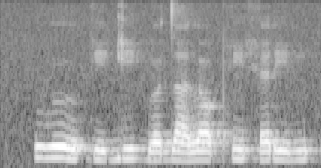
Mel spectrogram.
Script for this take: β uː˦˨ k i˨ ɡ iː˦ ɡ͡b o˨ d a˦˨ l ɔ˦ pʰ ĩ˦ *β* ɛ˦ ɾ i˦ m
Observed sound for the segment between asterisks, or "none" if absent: h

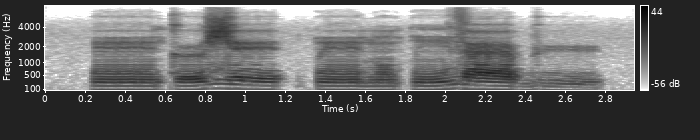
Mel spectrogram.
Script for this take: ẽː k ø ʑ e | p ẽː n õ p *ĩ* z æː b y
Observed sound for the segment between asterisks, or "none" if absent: ĩ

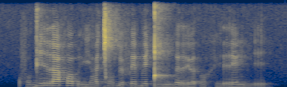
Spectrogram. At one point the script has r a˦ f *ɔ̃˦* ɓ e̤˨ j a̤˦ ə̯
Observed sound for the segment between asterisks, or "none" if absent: ɔ˦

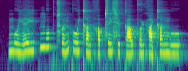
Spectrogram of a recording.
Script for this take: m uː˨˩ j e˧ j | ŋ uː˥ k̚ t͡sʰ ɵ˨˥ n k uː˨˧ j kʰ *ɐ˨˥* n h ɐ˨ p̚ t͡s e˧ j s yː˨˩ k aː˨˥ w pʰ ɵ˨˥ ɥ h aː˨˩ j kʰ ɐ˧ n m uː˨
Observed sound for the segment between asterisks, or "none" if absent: ɐ˨˩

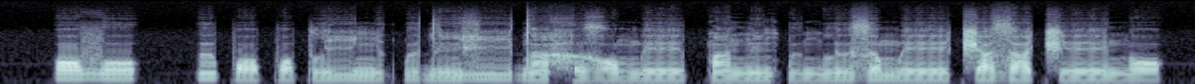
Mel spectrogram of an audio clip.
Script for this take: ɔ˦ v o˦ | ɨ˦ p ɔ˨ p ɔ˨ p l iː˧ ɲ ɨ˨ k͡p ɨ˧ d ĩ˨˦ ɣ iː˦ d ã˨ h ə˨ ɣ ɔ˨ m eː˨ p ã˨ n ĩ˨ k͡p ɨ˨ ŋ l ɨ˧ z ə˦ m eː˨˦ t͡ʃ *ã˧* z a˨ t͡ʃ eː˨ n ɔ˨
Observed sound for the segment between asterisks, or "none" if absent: a˧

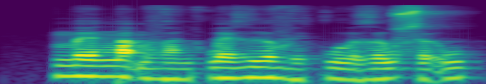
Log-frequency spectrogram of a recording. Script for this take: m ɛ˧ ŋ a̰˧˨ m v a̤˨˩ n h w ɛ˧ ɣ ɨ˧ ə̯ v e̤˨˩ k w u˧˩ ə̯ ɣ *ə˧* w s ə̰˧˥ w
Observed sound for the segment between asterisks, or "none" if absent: ə˨˦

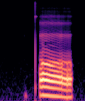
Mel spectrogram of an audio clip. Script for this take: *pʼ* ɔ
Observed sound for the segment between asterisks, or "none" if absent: pʼ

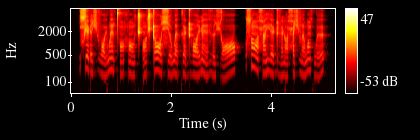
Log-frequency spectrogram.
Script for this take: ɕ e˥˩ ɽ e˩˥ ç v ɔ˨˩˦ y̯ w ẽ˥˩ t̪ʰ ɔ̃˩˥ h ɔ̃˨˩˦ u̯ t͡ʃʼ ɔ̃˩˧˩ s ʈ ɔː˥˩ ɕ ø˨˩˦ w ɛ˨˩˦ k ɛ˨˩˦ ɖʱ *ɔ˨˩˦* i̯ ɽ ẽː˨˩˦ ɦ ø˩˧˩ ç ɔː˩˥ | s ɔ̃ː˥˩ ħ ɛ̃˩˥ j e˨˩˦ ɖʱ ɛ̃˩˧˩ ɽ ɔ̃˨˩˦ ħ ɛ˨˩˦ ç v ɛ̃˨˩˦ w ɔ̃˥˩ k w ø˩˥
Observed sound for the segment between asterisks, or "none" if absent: ɔː˨˩˦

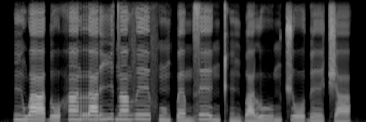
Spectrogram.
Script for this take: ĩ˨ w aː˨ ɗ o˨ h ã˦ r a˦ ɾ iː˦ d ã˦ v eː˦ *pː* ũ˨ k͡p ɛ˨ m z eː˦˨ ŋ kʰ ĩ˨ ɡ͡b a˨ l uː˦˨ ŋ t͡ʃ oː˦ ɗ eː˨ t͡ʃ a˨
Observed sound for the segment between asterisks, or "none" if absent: f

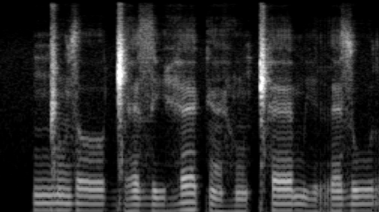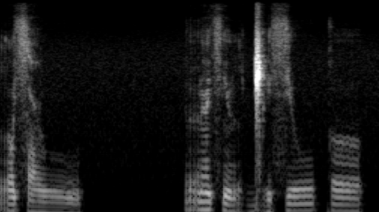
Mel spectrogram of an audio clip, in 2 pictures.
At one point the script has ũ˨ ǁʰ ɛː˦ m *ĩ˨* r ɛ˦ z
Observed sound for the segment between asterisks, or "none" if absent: i˨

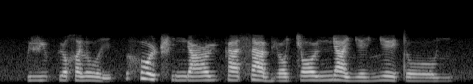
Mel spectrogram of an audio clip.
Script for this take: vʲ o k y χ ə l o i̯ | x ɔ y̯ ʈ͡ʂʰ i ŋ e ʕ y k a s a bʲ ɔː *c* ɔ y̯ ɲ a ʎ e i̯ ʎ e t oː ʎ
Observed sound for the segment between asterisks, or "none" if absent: c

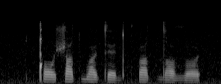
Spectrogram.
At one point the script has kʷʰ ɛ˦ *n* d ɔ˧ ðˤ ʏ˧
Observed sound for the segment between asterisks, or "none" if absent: tˤ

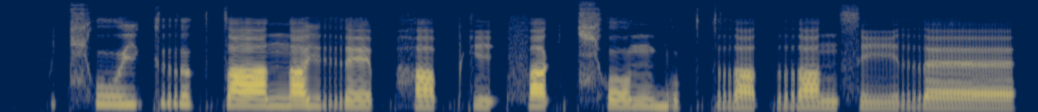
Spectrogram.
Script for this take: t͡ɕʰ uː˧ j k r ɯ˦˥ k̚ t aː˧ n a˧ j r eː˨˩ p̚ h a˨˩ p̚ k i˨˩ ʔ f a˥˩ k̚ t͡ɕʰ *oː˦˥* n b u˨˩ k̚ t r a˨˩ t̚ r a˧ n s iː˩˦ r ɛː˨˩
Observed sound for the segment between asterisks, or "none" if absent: o˦˥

